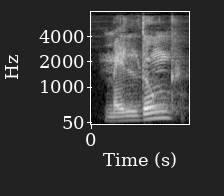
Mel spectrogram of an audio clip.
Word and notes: report: American English; /ɹɪˈpɔɹt/

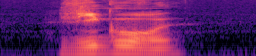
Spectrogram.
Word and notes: vigoureux: France; [vi.ɡu.ʁø]

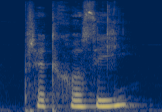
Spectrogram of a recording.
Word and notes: précédent: /pʁe.se.dɑ̃/; France (Paris)

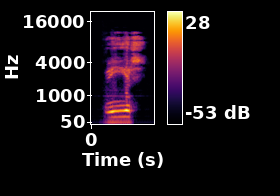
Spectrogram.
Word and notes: husband: /ˈhʌz.bənd/

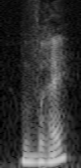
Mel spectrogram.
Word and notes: vrai: France (Paris); [vʁɛ]

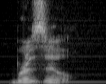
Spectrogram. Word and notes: Brazil: /bɹəˈzɪl/

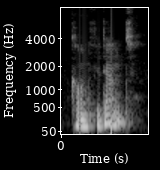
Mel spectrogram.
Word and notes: confidant: Southern England

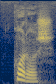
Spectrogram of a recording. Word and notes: koros: /ˈkoroʃ/

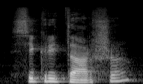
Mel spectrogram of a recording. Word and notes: секретарша: /sʲɪkrʲɪˈtarʂə/; sekretarša

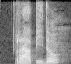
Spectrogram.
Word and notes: rapido: [ˈra.pi.do]

